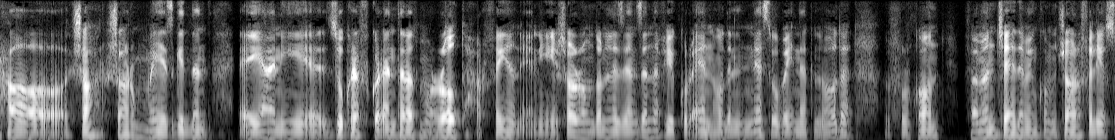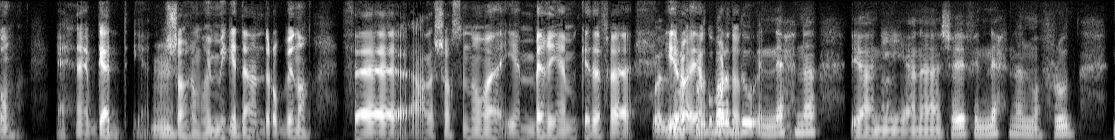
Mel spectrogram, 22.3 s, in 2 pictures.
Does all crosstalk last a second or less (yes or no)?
no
